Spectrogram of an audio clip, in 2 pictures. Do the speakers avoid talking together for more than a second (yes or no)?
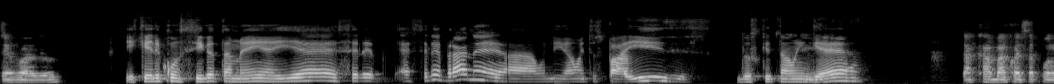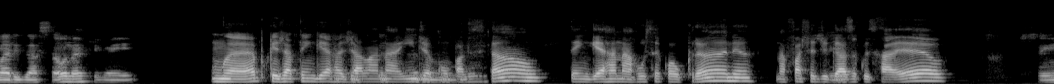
no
